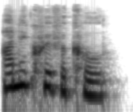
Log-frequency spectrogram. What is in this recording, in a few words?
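"unequivocal", British English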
